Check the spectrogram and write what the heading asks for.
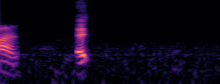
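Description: The end of a man's word heard over a telephone line, then one short vocal sound from the man on the near microphone about a second in, a hiccup-like 'huh' of surprise. The rest is a faint line hiss.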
